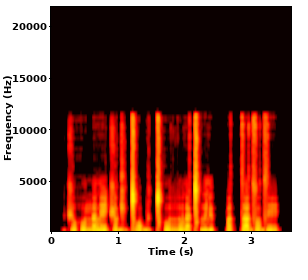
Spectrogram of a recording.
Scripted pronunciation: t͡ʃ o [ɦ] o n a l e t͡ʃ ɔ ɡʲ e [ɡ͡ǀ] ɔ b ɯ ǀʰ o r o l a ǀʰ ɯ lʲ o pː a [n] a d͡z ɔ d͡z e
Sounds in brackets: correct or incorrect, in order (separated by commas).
incorrect, correct, incorrect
